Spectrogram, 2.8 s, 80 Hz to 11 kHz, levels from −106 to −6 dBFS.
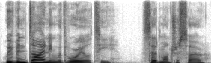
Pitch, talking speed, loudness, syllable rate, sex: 200 Hz, 170 wpm, -15 LUFS, 5.2 syllables/s, female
